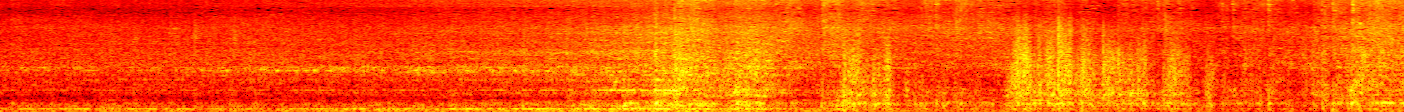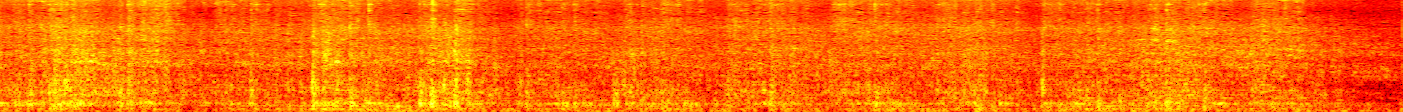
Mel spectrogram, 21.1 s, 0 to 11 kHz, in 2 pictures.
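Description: Green Line Express passenger train, led by a GE40 diesel-electric locomotive, passing at speed of around 100 km/h. The sound grows over the first few seconds as the train nears. Then the coaches' wheels clatter quickly over the rail joints as they rush past, easing near the end.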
